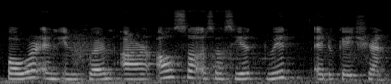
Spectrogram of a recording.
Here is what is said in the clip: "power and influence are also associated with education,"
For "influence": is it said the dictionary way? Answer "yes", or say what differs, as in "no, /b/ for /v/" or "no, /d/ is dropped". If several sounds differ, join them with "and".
no, /s/ is dropped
